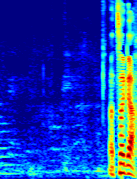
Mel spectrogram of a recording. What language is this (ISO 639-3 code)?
heb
